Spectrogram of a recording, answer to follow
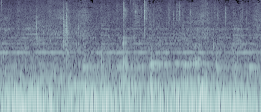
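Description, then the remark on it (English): Steady, heavy rain pours down without letup, a dense wash of patter with scattered sharper drops spattering. No voices can be heard. “It's definitely tipping down rain”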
